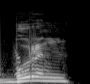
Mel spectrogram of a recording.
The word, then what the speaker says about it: Boerenjongens: Buranyangas is spelled B-O-E-R-E-N. J-O-N-G-E-N-S. So Buranyangas. – M-O-U-S-E.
